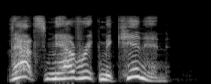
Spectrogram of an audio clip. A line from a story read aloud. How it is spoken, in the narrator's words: Devin Richfield yells, body vibrating with excitement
